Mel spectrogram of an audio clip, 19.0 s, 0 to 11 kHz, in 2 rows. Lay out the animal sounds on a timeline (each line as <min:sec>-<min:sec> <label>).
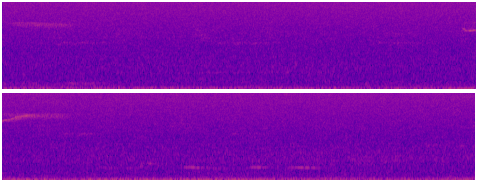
0:00.0-0:01.4 Pine Warbler (Setophaga pinus)
0:01.1-0:02.2 Tufted Titmouse (Baeolophus bicolor)
0:04.2-0:05.6 Tufted Titmouse (Baeolophus bicolor)
0:09.0-0:10.4 Eastern Wood-Pewee (Contopus virens)
0:09.3-0:10.8 Pine Warbler (Setophaga pinus)
0:10.4-0:11.4 Tufted Titmouse (Baeolophus bicolor)
0:11.9-0:15.8 Mourning Dove (Zenaida macroura)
